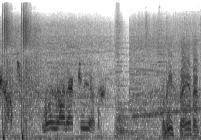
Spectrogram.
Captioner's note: gunshots blast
